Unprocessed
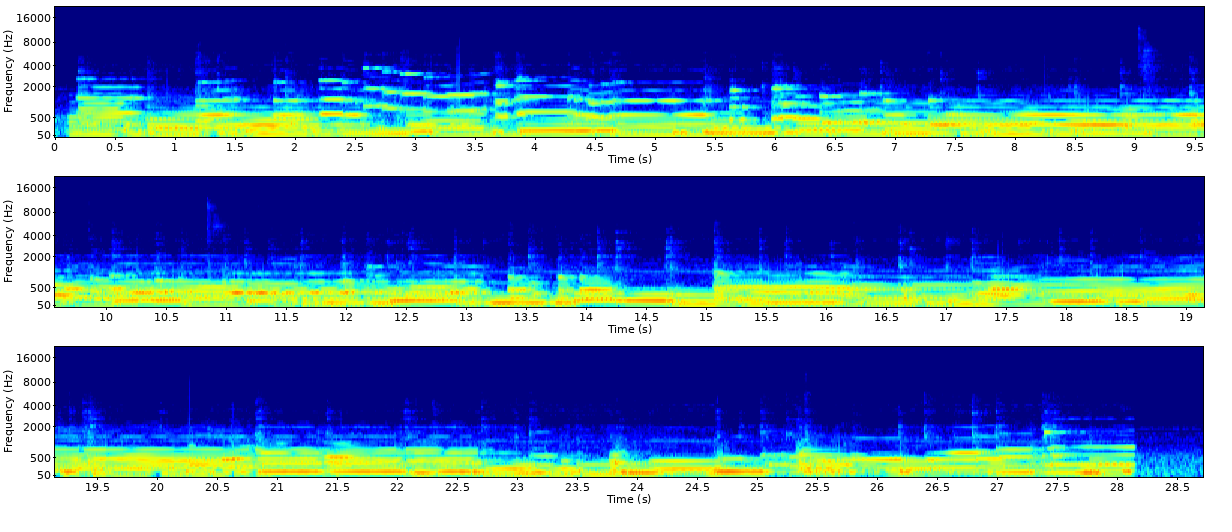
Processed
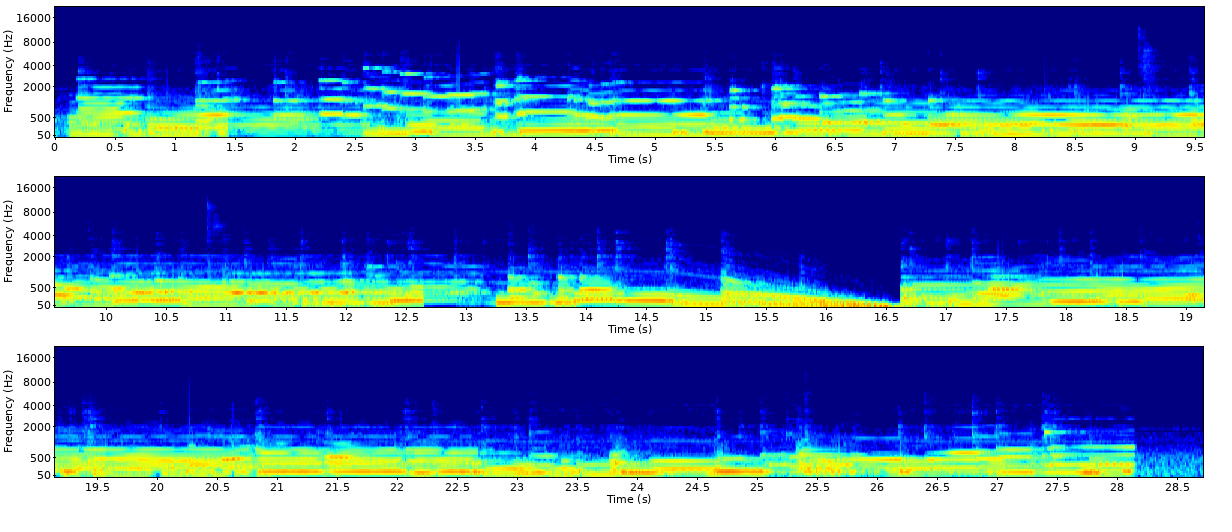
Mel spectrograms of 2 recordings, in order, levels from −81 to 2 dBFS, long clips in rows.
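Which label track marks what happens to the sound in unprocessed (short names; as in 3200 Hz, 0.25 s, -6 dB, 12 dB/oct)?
1.420000	2.550000	HPF 1200 Hz -> 550 Hz 6 dB/oct
12.630000	13.250000	HPF 1400 Hz 6 dB/oct
14.610000	14.610000	tape stop 2.01 s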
